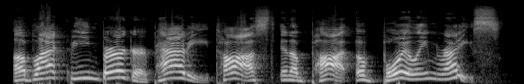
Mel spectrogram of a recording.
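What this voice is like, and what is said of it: Unnatural text-to-speech style voice. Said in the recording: “you do the TikTok voice so well ... It's all about just making it not sound natural.”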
